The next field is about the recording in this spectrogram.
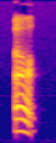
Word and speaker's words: her: Her，H-E-R，her，这个词有很多种发音，可以发短音 her，或者长音 her，或者在句子读快的时候，前面的 h 也可以不发音，读作 er 或者 er 也是可以的。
